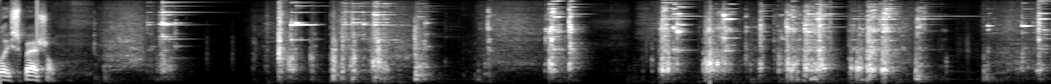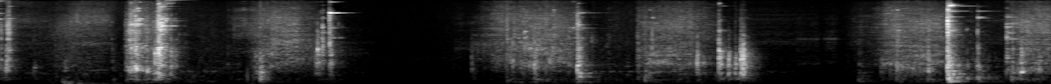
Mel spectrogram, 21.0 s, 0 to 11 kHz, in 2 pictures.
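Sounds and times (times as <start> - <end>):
metal tools clinking and rattling: 1.4 - 2.0, 2.6 - 10.7, 11.8 - 12.4
wooden drawers opening and shutting: 2.6 - 5.8, 6.5 - 10.6, 11.8 - 12.3, 15.4 - 18.1, 19.2 - 21.0.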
